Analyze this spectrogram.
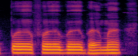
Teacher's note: ओष्ठ यानी कि ओठों से, दोनों ओठों से, तो प, फ, व, भ, म, इनका जो उच्चारण हो रहा है वे ओठों से हो रहा है।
